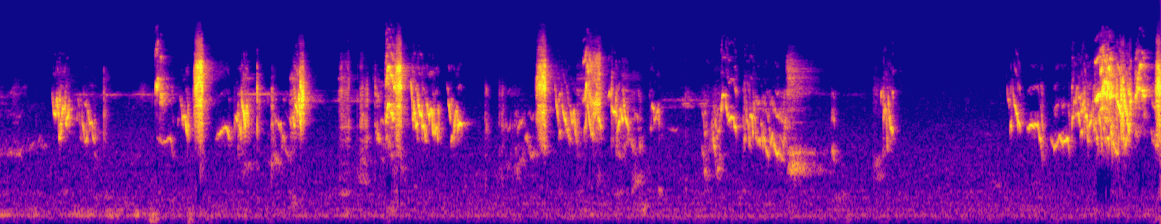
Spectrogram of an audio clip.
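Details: Pet budgerigar in a happy mood chirping: bursts of sharp, scratchy chirps and short squeaks, then a brief silence before a loud rasping chatter closes.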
